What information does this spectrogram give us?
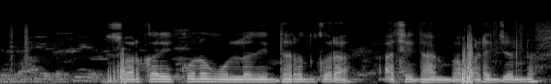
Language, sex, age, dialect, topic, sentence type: Bengali, male, 18-24, Northern/Varendri, agriculture, question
